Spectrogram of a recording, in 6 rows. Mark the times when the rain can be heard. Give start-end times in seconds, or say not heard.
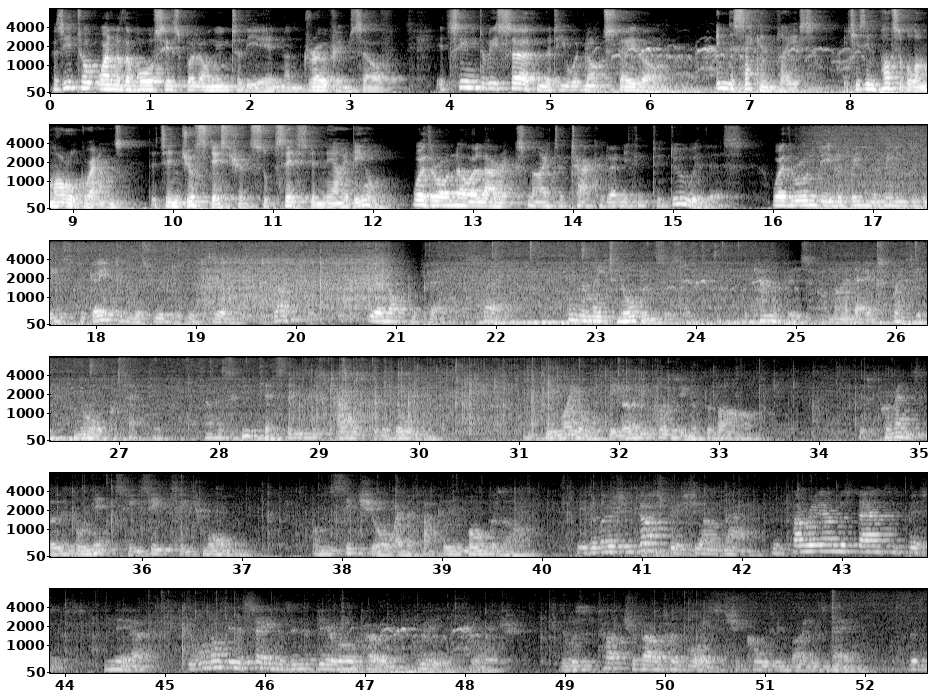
16.2-52.5.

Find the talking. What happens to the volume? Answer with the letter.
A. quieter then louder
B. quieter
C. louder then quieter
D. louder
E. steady
B.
